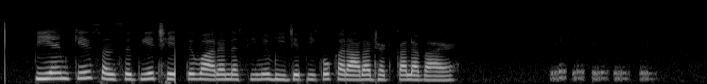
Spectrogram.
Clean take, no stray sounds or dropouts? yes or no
no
